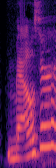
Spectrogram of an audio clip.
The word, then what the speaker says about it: Mauser: He had two 22s, or 22 rifles, a 22 pistol, a 7.65 Mauser, is that how you say it? – Yeah.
